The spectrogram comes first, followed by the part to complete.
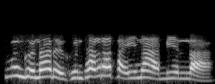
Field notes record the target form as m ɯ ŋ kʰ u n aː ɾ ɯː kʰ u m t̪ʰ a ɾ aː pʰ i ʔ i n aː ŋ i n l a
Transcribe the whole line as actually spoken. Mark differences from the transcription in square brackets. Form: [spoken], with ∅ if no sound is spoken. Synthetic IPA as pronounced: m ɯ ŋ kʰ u n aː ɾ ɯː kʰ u [n] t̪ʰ a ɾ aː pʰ [a] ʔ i n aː [m] i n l a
